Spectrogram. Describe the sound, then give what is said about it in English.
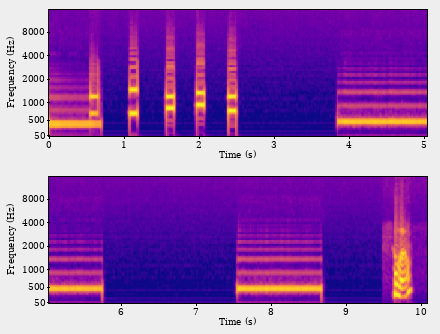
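Telephone dialing a number: a steady line tone, then four short dialing beeps in quick succession, a pause, and two long, even ringback tones separated by silence. A voice briefly answers at the very end. “So here we go. I'm going to dial the number.”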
